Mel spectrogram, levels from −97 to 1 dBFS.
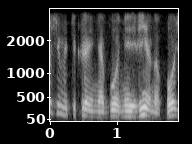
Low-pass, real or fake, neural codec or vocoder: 3.6 kHz; fake; codec, 24 kHz, 6 kbps, HILCodec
